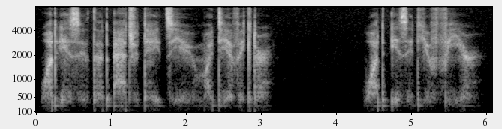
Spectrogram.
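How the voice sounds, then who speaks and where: A narrator voicing a gentle young wife in a tender, soothing, breathy whisper for an audiobook. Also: takes it slowly. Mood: gently worried. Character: Elizabeth, gentle young wife soothing her anxious husband.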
